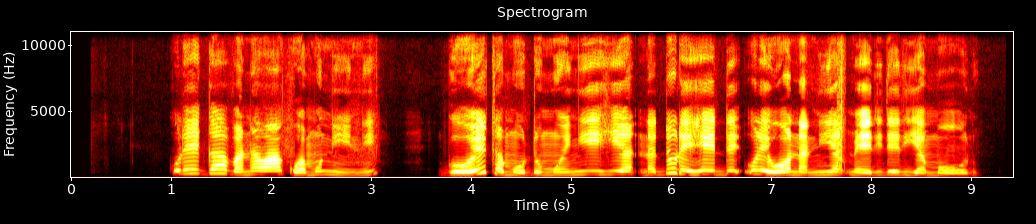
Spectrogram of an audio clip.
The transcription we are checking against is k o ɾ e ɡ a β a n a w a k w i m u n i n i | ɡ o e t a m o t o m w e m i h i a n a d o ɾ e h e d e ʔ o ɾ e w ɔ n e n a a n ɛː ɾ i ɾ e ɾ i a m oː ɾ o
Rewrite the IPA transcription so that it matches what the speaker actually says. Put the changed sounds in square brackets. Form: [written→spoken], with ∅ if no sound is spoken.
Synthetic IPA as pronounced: k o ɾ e ɡ a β a n a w a k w [i→a] m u n i n i | ɡ o e t a m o [t→d] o m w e [m→ɲ] i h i a n a d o ɾ e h e d e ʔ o ɾ e w ɔ n [e→a] n [a→i] a [n→m] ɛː ɾ i ɾ e ɾ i a m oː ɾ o

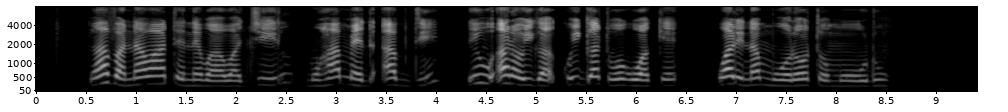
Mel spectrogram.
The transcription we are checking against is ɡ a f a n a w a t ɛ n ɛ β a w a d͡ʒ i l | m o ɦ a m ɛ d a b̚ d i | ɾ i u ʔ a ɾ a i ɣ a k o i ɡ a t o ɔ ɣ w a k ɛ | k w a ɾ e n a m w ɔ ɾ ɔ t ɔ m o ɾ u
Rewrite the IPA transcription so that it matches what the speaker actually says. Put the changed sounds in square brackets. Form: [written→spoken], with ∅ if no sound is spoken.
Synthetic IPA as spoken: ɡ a [f→v] a n a w a t ɛ n ɛ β a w a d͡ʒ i l | m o ɦ a m ɛ d a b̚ d i | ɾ [i→e] u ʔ a ɾ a i ɣ a k o i ɡ a t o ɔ ɣ w a k ɛ | k w a ɾ e n a m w ɔ ɾ ɔ t ɔ m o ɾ u

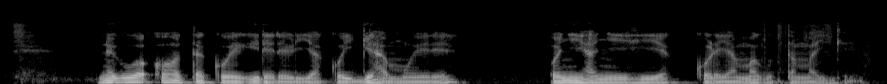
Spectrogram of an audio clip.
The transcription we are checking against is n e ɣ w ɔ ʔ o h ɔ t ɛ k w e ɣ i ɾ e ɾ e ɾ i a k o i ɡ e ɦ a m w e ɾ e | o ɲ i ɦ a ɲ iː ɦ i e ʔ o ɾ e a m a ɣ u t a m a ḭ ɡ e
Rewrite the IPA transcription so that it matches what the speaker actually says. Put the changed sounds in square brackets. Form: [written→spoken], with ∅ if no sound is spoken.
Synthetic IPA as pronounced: n e ɣ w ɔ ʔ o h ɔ t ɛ k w e ɣ i ɾ e ɾ e ɾ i a k o i ɡ e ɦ a m w e ɾ e | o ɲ i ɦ a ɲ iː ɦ i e [ʔ→k] o ɾ e a m a ɣ u t a m a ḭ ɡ e

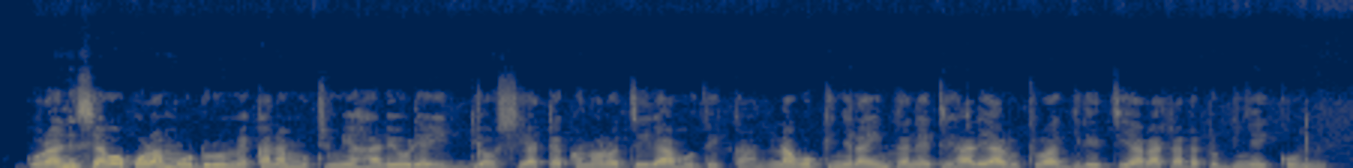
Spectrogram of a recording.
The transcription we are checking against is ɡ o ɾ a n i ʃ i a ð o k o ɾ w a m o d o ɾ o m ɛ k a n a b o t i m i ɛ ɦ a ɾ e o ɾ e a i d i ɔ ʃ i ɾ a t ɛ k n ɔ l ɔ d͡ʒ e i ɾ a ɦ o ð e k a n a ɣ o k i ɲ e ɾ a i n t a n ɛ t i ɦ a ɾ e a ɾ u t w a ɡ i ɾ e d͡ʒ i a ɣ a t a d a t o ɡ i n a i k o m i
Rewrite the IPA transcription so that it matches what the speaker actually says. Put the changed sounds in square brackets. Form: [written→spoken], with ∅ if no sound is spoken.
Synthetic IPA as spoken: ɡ o ɾ a n i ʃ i a [ð→ɣ] o k o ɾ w a m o d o ɾ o m ɛ k a n a [b→m] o t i m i [ɛ→a] ɦ a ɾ e o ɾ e a i d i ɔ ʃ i [ɾ→∅] a t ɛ k n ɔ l ɔ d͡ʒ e i ɾ a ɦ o ð e k a n a ɣ o k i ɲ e ɾ a i n t a n ɛ t i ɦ a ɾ e a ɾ u t w a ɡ i ɾ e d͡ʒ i a ɣ a t a d a t o ɡ i [n→ɲ] a i k o m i

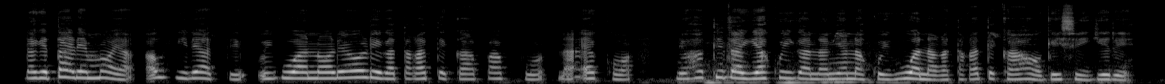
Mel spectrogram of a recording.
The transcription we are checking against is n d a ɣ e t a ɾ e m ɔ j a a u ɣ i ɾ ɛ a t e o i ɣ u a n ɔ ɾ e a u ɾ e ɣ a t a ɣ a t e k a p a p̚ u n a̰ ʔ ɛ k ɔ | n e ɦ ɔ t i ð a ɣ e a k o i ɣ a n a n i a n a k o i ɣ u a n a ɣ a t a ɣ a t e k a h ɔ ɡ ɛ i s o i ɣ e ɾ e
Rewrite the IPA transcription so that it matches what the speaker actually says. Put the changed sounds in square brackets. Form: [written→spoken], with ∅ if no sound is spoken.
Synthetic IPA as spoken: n d a ɣ e t a ɾ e m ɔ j a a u ɣ i ɾ ɛ a t e o i ɣ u a n ɔ ɾ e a [u→o] ɾ e ɣ a t a ɣ a t e k a p a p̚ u n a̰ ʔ ɛ k ɔ | n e ɦ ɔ t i ð a ɣ e a k o i ɣ a n a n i a n a k o i ɣ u a n a ɣ a t a ɣ a t e k a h ɔ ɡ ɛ i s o i ɣ e ɾ e

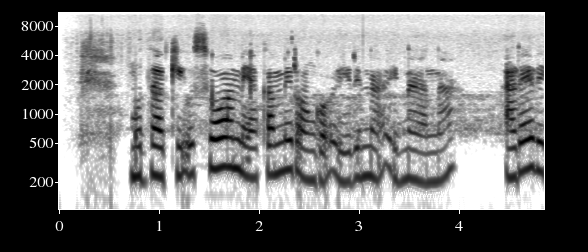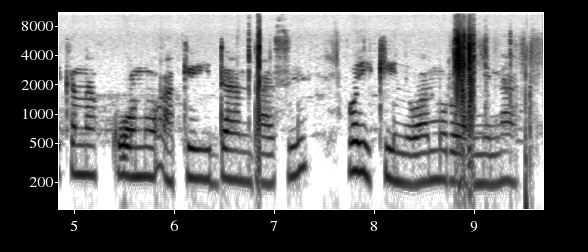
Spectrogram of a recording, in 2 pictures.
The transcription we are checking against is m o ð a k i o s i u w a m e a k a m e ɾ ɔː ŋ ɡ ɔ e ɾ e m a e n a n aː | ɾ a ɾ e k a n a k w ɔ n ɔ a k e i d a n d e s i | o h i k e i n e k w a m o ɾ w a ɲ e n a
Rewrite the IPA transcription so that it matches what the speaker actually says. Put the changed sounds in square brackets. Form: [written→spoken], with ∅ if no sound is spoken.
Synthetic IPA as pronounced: m o ð a k i o s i [u→ɔ] w a m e a k a m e ɾ ɔː ŋ ɡ ɔ e ɾ e [m→n] a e n a n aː | ɾ [a→ɛ] ɾ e k a n a k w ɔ n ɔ a k e i d a n d [e→a] s i | o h i k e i n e [k→∅] w a m o ɾ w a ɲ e n a

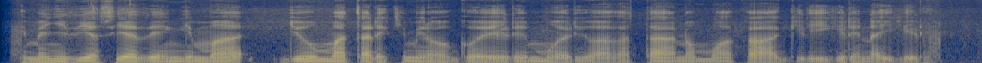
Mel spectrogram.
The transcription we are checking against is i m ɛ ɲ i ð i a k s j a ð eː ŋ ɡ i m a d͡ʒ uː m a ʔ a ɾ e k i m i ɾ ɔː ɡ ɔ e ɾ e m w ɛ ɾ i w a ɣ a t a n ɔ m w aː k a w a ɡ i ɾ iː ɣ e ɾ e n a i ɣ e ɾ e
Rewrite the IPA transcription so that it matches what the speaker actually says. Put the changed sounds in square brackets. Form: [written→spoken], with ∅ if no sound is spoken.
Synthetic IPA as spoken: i m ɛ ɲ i ð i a [k→∅] s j a ð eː ŋ ɡ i m a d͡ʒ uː m a [ʔ→t] a ɾ e k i m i ɾ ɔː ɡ ɔ e ɾ e m w ɛ ɾ i w a ɣ a t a n ɔ m w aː k a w a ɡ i ɾ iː ɣ e ɾ e n a i ɣ e ɾ e

